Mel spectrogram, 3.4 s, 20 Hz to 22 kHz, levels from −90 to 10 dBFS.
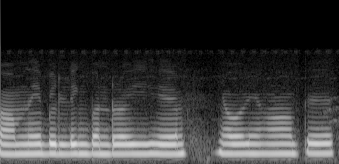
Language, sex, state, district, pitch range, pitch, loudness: Hindi, female, Odisha, Malkangiri, 200-205 Hz, 200 Hz, -13 LUFS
